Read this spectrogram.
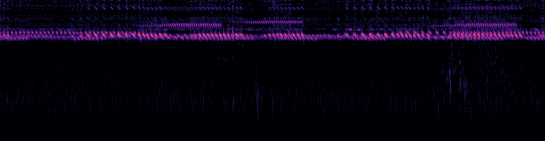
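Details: Several crickets trill in the New Zealand evening on Aroha Island, their shrill pulsed calls rising and falling in rough waves about every second, with a faint higher whistle in the background.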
